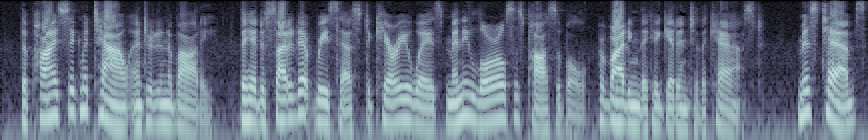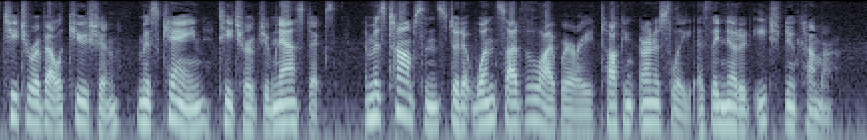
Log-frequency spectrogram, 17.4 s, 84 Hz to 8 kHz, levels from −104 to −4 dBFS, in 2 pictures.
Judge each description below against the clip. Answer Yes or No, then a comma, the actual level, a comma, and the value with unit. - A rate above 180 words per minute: Yes, average, 190 wpm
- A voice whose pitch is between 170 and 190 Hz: No, medium, 140 Hz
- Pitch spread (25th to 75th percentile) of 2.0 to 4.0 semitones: No, average, 4.7 semitones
